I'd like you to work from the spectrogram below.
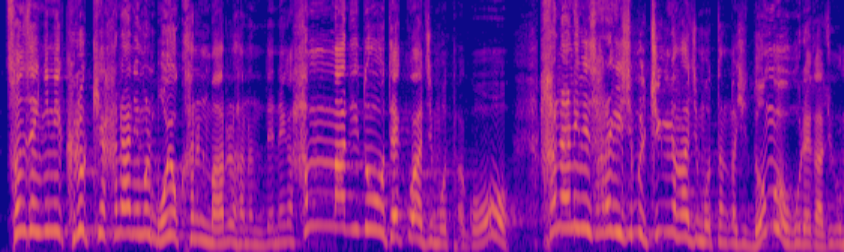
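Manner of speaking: put-on boy weeping in the rice field, upset; tearful frustration. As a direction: cry out the injustice. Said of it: "막 울었대요".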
